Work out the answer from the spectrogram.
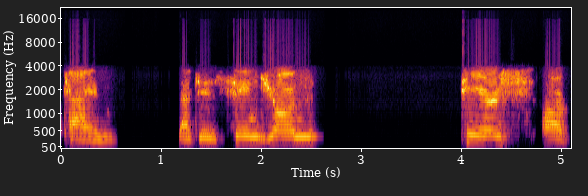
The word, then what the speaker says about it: Perse: John Pierce or Percy, I'm not sure of the pronunciation. Okay, St. John Piercy pronounced, it says pronounced Pierce.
